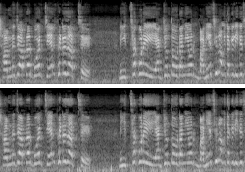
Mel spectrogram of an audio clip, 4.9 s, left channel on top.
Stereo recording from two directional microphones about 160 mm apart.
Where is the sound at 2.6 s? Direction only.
20° right (ahead or behind).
